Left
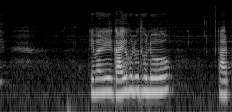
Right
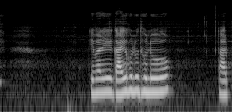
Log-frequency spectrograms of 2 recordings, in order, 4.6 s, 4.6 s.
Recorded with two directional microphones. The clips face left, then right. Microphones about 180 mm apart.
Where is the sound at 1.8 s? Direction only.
40° right (ahead or behind).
